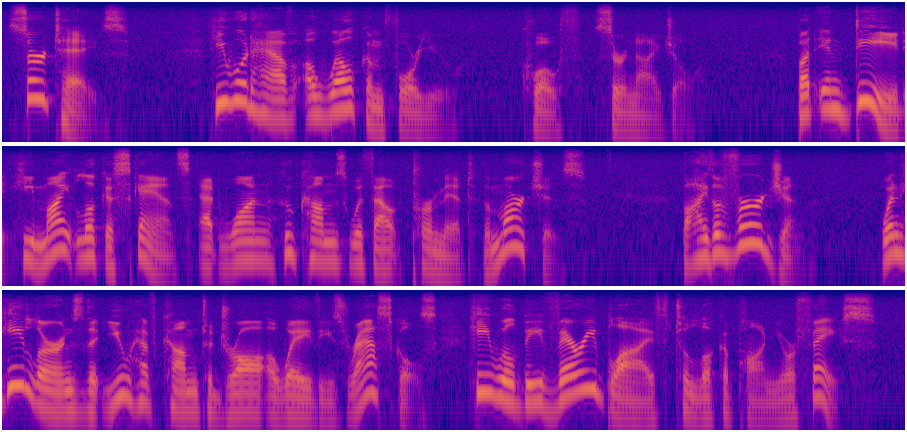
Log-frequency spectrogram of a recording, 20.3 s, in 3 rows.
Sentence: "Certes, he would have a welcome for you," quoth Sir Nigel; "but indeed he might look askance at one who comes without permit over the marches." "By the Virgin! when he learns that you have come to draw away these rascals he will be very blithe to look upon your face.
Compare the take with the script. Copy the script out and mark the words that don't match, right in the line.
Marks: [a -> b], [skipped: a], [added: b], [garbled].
"Certes, he would have a welcome for you," quoth Sir Nigel; "but indeed he might look askance at one who comes without permit [skipped: over] the marches." "By the Virgin! when he learns that you have come to draw away these rascals he will be very blithe to look upon your face.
